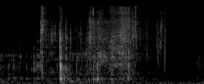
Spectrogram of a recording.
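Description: Foil booster pack wrappers crinkling against a cardboard box as collector booster packs are pulled out of it, with a few soft clicks about half a second in and a longer crinkle around a second in.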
